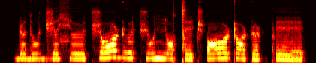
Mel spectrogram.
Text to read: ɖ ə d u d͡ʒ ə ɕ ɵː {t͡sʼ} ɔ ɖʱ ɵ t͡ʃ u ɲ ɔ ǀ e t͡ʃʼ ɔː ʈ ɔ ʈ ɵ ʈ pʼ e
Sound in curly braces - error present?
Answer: yes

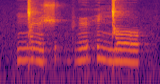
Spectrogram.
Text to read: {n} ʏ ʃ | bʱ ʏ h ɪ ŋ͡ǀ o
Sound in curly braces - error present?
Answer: yes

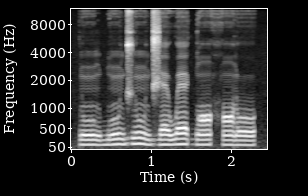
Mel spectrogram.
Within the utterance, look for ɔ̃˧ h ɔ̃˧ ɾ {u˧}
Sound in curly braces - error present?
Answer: yes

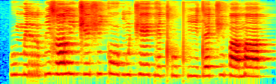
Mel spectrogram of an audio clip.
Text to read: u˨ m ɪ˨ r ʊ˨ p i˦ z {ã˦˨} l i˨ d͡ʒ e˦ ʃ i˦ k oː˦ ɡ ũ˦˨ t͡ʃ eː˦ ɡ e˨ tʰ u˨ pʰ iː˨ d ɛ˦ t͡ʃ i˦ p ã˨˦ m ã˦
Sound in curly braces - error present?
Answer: yes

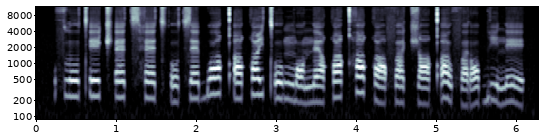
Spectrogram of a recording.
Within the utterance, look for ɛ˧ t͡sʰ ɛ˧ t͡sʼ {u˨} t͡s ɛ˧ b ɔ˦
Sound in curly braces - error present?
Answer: yes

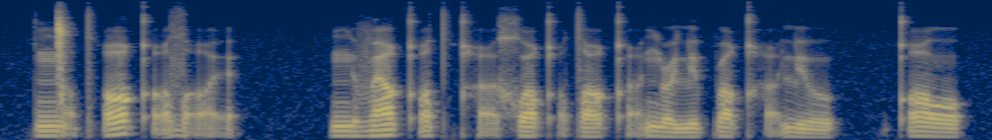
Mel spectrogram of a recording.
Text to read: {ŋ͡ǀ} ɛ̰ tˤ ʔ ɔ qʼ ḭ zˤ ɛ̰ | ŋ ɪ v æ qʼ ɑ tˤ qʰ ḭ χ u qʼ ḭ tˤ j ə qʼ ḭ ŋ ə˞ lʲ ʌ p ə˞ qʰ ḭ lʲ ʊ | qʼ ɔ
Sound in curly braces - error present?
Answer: no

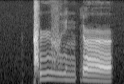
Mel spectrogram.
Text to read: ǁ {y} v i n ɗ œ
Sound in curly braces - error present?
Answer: no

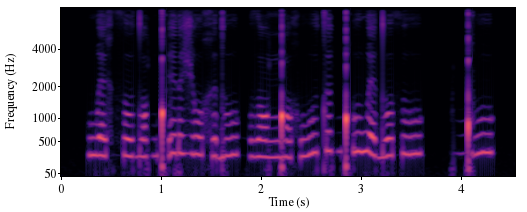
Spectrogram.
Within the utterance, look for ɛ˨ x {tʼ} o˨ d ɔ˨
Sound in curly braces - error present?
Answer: yes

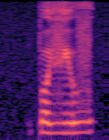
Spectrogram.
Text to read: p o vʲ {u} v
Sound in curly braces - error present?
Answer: no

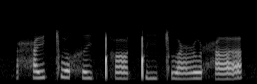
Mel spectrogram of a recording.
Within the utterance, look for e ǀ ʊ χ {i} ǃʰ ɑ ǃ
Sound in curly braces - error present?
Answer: no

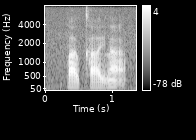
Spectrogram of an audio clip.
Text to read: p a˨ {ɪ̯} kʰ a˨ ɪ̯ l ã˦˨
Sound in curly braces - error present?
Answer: yes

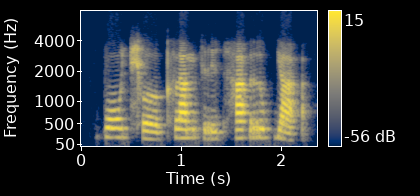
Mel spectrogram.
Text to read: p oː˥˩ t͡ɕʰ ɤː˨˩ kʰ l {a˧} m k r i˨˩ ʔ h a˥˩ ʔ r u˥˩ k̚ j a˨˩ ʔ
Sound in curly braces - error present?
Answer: yes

